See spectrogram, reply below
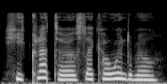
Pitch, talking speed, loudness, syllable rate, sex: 235 Hz, 180 wpm, -13 LUFS, 4.5 syllables/s, female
